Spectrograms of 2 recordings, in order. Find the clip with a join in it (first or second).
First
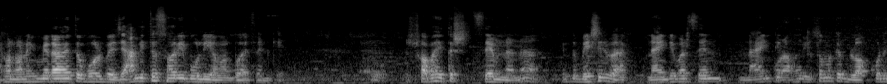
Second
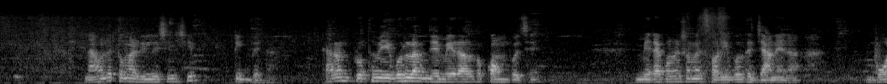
first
